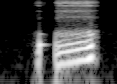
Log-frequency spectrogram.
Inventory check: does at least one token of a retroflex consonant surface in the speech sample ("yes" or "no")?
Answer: no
